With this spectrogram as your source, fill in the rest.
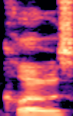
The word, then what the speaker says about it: clothes: dream and closes okay but you don't you don't really pronounce the th and close it sounds like close the door the door okay clo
